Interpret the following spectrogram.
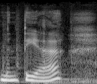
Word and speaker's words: Mencía: Menthia, uh, it's spelled Mensia, but pronounced Menthia.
